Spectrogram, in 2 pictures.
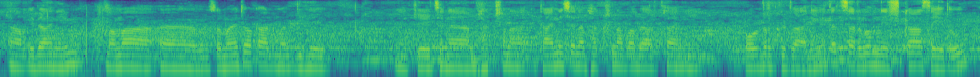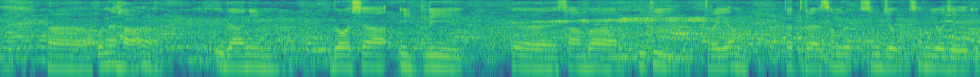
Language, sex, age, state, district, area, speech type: Sanskrit, male, 18-30, Kerala, Thrissur, rural, spontaneous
